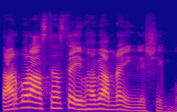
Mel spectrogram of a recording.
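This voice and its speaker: A man whose first language is Bengali, teaching an English lesson and slowly spelling out words and sounds. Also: a little high, big pitch swings, pushed and bright, smooth. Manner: spells out letters and drawn-out pronunciations, stressing syllables.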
